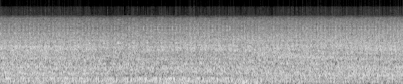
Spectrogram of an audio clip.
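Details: 1992 Ford Crown Victoria 4.6L at idle: loud busy clatter roughly three beats a second, internal mechanical noise; owner suspects low oil pressure and plans to replace the oil pump, cause unconfirmed.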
